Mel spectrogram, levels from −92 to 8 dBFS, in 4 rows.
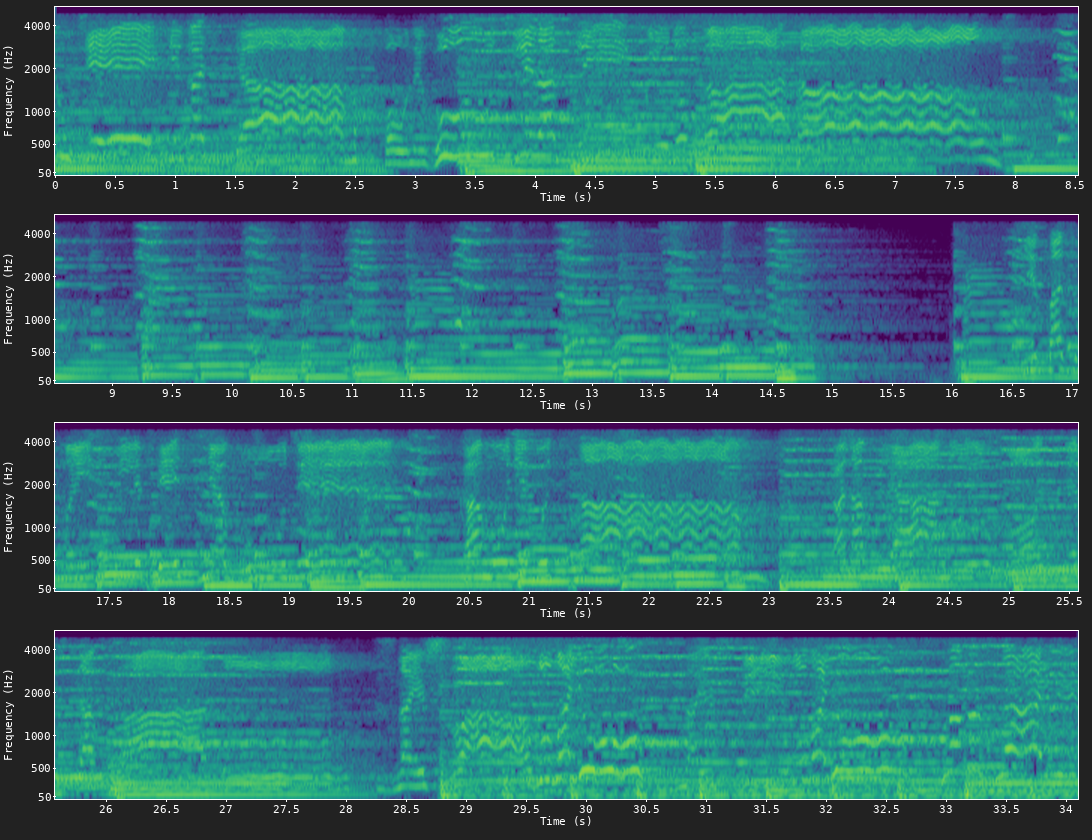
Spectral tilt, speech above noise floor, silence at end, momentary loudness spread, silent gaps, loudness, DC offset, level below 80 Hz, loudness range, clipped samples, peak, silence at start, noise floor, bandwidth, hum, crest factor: -8 dB/octave; 37 dB; 0 s; 8 LU; none; -18 LUFS; under 0.1%; -32 dBFS; 5 LU; under 0.1%; -2 dBFS; 0 s; -53 dBFS; 5 kHz; none; 16 dB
